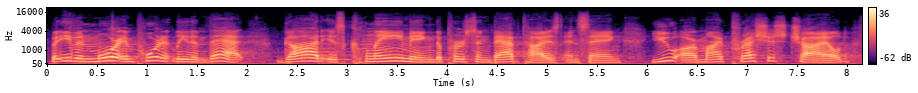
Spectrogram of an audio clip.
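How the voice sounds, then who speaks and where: A man in his thirties, a pastor leading prayer and a children's message, speaking gently and asking the children simple questions. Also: sits high, unhurried, few pauses, clear, resonant tone. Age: 30s. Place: church.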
